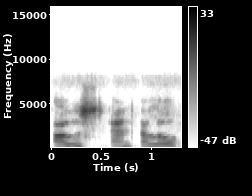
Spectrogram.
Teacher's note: Another social marker is ha sound dropping, which results in aus and alo in contemporary English.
